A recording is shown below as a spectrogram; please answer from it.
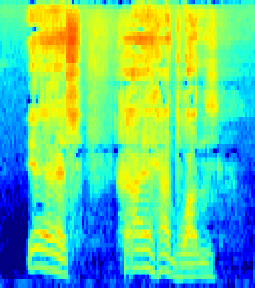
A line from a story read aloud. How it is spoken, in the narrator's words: grumbled an old man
